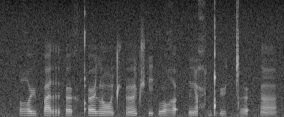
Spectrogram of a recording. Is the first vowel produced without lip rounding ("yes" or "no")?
no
